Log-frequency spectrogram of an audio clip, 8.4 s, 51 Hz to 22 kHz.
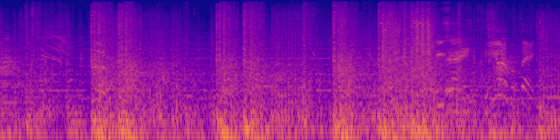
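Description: Gunfire in the video game Gears of War 4, with repeated bursts of rapid automatic shots and crashing impacts, loud and dense throughout, mixed with other battle noise.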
